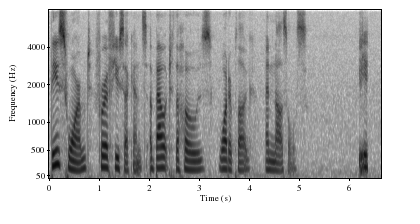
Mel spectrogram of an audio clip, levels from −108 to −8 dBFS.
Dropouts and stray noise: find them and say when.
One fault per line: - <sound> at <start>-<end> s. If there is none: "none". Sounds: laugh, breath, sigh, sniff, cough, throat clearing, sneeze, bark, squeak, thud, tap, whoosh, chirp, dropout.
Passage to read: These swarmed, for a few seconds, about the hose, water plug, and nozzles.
- laugh at 6.2-6.4 s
